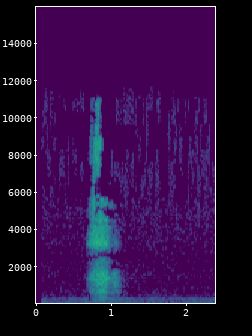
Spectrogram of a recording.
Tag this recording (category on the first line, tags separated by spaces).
Sound effects > Human sounds and actions
american dramatic female gasp girl videogame vocal voice woman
